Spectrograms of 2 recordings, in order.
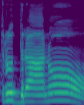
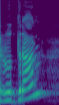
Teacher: আমরা দন্ত্য নটাকে হসন্ত হিসেবে আগের অক্ষরের সাথে অর্থাৎ রুদ্রার সাথে একসাথে উচ্চারণ করছি, তাহলে রুদ্রান।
